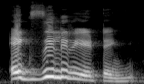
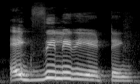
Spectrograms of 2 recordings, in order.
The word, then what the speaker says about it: exhilarating: of very exciting we can use the word exhilarating exhilarating the pronunciation of this word is auxiliariating can you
